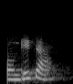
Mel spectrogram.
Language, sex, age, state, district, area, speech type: Assamese, female, 18-30, Assam, Sonitpur, rural, conversation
